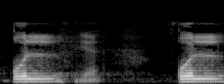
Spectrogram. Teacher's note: Qaf dhammah, qu, ya. Lam sukun, maka lamnya tidak diberi unsur harokat dhammah, ya. Berarti bibir kita kembalikan.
